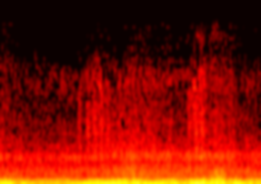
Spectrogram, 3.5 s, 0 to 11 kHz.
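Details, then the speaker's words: Ford 300 (4.9) inline six, fuel-injected block with frame-rail electric fuel pump, started cold: light, quick ticking rising with revs, not an exhaust leak, from the top end despite adjusted hydraulic lifters; cause unknown. "The tick's still there."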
